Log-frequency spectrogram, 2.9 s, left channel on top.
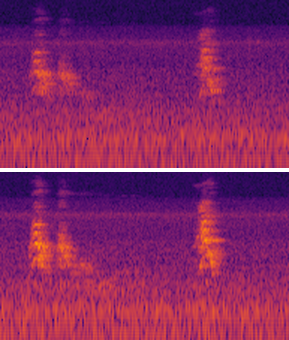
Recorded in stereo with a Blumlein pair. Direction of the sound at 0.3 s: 25° right.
